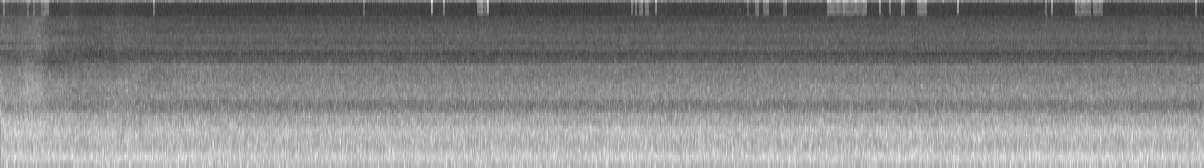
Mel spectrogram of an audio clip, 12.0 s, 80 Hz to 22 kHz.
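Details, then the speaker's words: 2010–2012 Ford F250/F350 truck, TPMS relearn by deflating the tire: thin steady hiss from the valve stem with no strong rush. Flow seems restricted; the valve stem is suspected clogged, not confirmed. "Sounds like this one's clogged. Yeah. Definitely is."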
